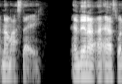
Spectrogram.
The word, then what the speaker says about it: namaste: He was like, they say namaste, like it's namaste, it's not namaste.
